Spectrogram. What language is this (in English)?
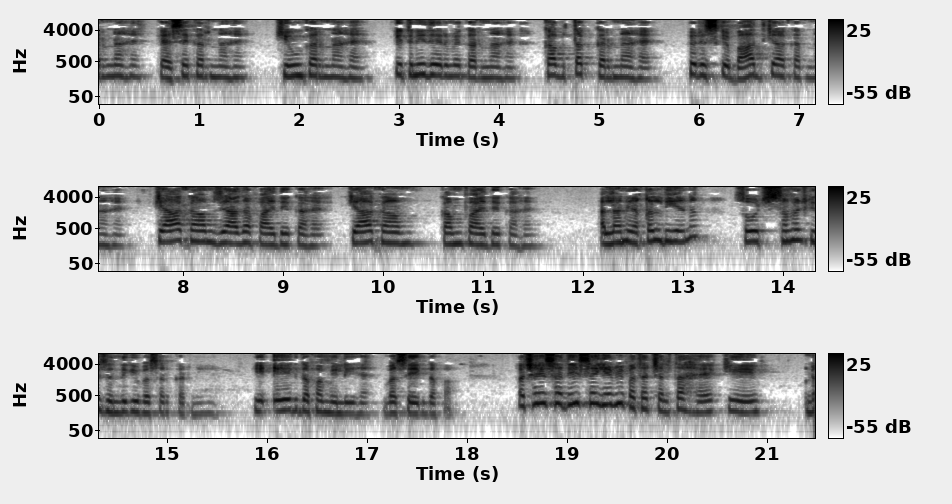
Urdu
